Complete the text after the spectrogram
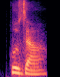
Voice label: "hussar", Indian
